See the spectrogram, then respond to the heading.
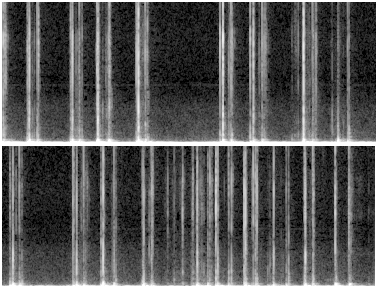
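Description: A compact keyboard with a wooden frame and plastic keys, held up close, is typed on with the fingertips, giving rapid, clicky taps in irregular bursts. Each keystroke is short and dry, with a low thump and a bright click on top.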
